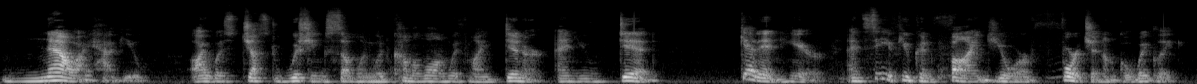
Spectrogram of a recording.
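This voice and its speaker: A sly, boastful storybook bear, played by a woman reader, coaxing its prey in a slow, low-pitched voice. The delivery swings up and down, and the room rings a little around it. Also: echoey room. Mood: gloating, menacing. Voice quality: harsh when revealed.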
